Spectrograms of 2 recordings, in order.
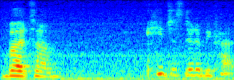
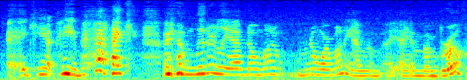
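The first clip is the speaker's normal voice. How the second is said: laughing protest; 8 semitones higher, 4 dB louder than usual. Retold or imitated. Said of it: "And I'm like".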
